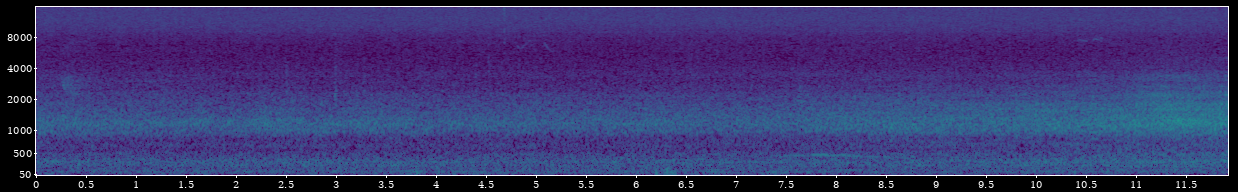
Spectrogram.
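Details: Quiet, steady background hum with a distant vehicle rumble and no animal sounds.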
